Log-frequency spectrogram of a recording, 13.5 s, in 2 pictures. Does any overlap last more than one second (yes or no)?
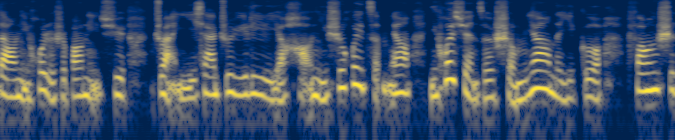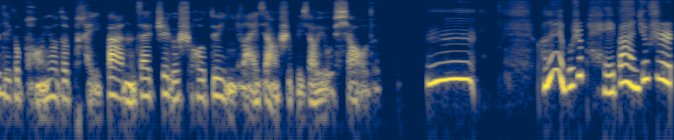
no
